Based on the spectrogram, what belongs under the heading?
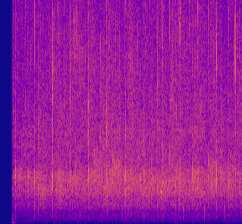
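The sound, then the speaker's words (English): An audience at Peninsula Covenant Church applauds a guest speaker, a dense wash of many hands clapping that starts abruptly and holds at an even, fairly loud level for several seconds without fading. “I want you just to give a round of applause to our guest speaker”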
